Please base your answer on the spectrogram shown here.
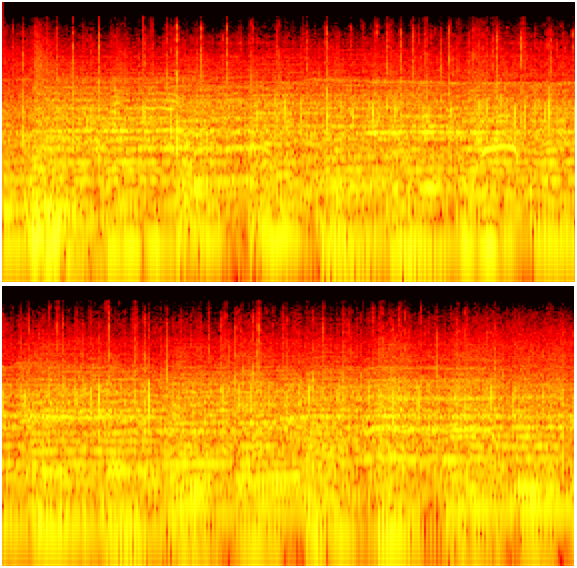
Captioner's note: applause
